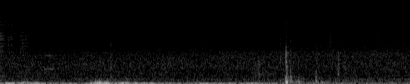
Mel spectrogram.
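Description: Wind buffeting the microphone, strongest about a second in, and a single sharp thump of a football being played about three seconds in.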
